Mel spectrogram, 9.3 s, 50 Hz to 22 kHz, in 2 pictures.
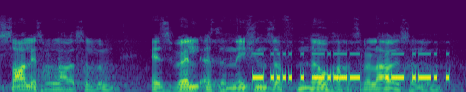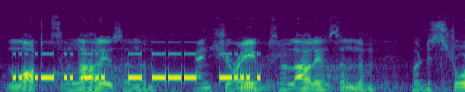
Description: Morse code, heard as a keyed tone, hand-sent with a bug key, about 40 wpm, 680 Hz. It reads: THEY ARE SAID TO BE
